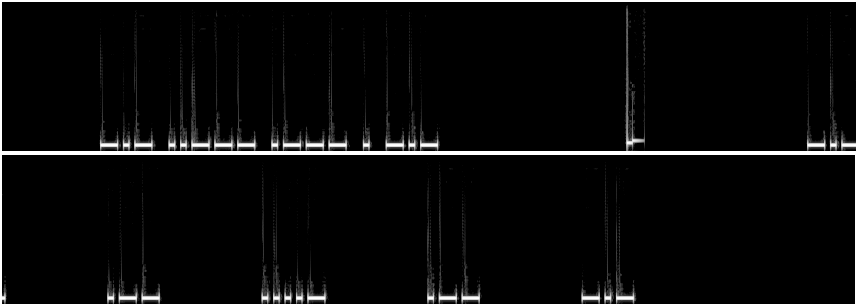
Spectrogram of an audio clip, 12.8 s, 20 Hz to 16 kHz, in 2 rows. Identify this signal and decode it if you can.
Morse code, heard as a keyed tone, about 28 wpm, spaced as for 14 wpm, 700 Hz. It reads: K2JEK KW4WK
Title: USA Call Signs - 6x Character Spacing - 28wpm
